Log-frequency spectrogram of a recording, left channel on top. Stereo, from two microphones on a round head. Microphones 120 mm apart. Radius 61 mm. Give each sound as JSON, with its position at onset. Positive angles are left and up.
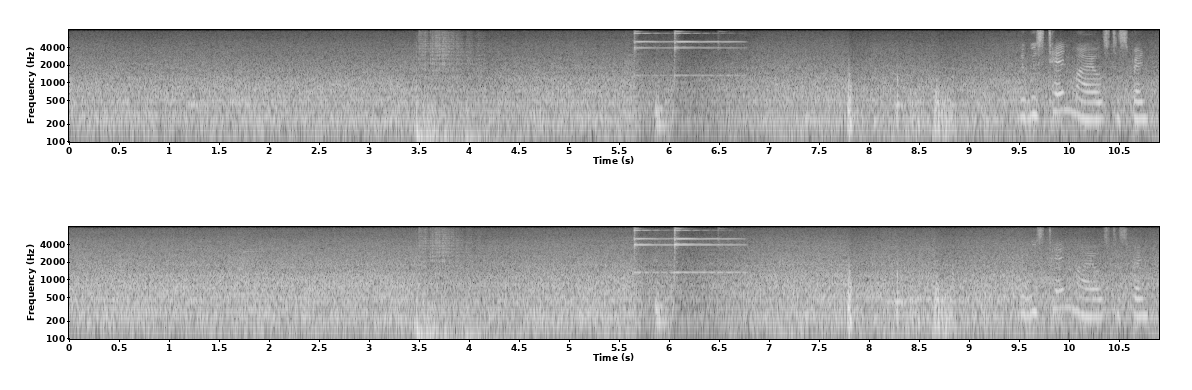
{"t": 3.5, "sound": "an explosion", "side_deg": 0}
{"t": 5.6, "sound": "a doorbell", "side_deg": -25}
{"t": 7.8, "sound": "footsteps", "side_deg": -85}
{"t": 9.5, "sound": "a woman speaking", "side_deg": 40}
